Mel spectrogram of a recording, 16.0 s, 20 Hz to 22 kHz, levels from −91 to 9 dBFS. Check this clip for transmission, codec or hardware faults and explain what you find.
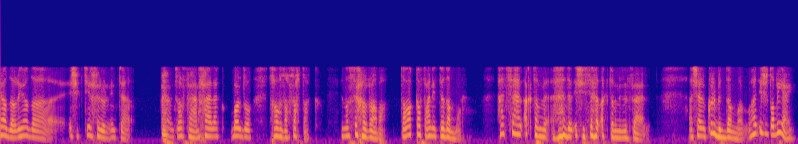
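One codec fault runs through the whole clip.

Bluetooth CVSD headset codec, throughout: each sample carries a single up-or-down bit, consistent with a 64 kbps stream, and the adaptive step cannot follow fast loud changes. Nothing passes above 3.8 kHz, s sounds turn scratchy, and a granular hiss sits under the speech.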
